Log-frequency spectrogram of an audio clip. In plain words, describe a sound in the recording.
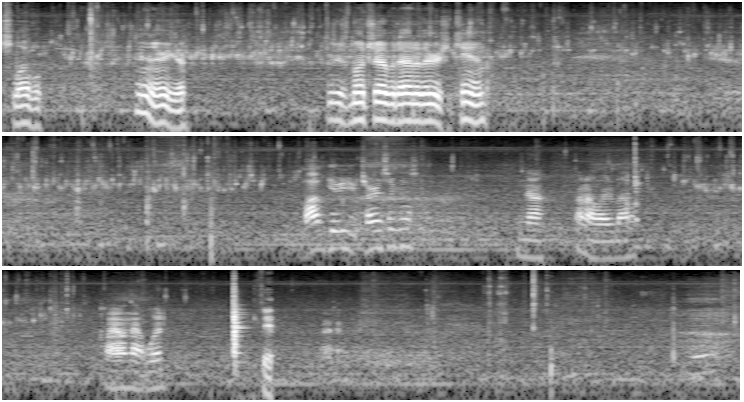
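Oil drips steadily into a pan of oil.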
